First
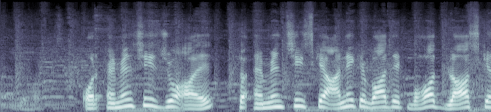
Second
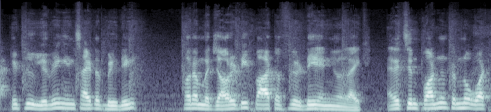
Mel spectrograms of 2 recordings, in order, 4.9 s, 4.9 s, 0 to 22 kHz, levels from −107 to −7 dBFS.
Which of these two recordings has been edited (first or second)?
second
